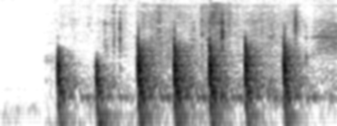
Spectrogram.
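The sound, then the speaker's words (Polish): Knocking on a door: seven evenly spaced, fairly quiet knocks in a steady rhythm. “Kto tam puka?”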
